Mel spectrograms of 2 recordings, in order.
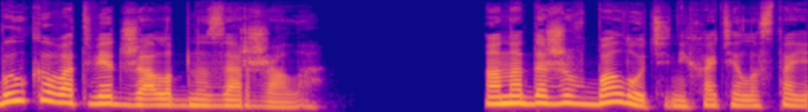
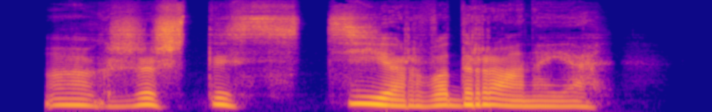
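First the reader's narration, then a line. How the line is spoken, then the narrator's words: Furious hiss. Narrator (Russian): яростно зашипела Евгения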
